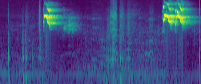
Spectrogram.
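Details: Pet female galah in a one-time crazy, excited spell with other birds present: a harsh descending screech, scattered clicks and taps, then a second rasping screech.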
